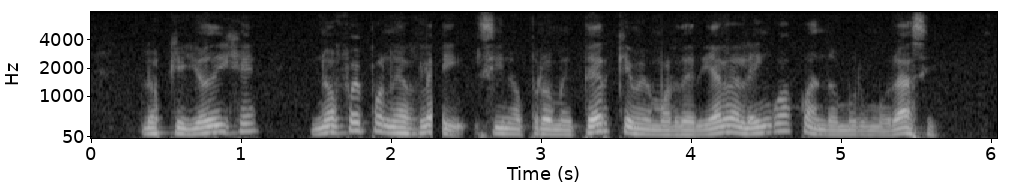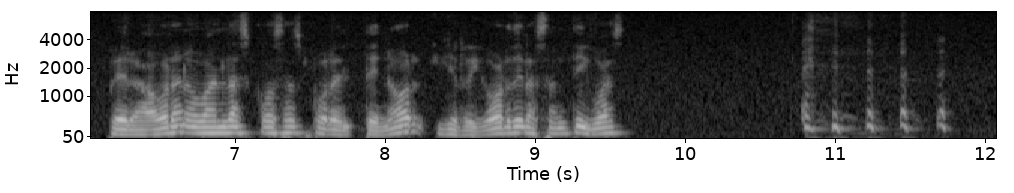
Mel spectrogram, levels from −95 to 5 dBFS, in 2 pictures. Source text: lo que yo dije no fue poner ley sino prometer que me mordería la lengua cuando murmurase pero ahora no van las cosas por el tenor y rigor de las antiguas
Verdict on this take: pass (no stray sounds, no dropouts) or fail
fail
